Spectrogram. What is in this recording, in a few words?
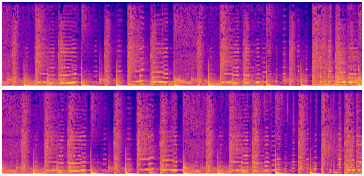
BG Tone Telugu Ringtone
